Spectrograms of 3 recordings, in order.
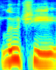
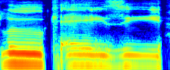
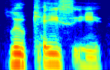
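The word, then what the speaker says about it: Lucchese: boot company uh lucasy it is not pronounced luci it is pronounced lu kay zee or at the very least luke casey hashtag octothorpe wait wait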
